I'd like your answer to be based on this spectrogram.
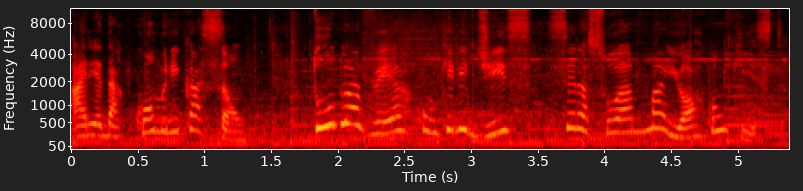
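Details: Adult woman speaking Portuguese; typical speech.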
